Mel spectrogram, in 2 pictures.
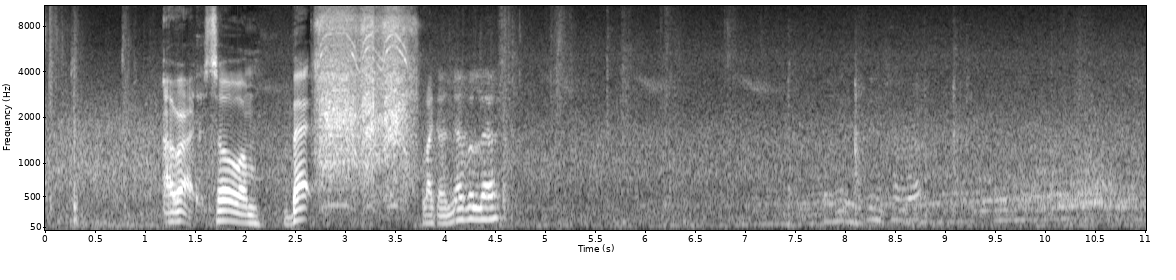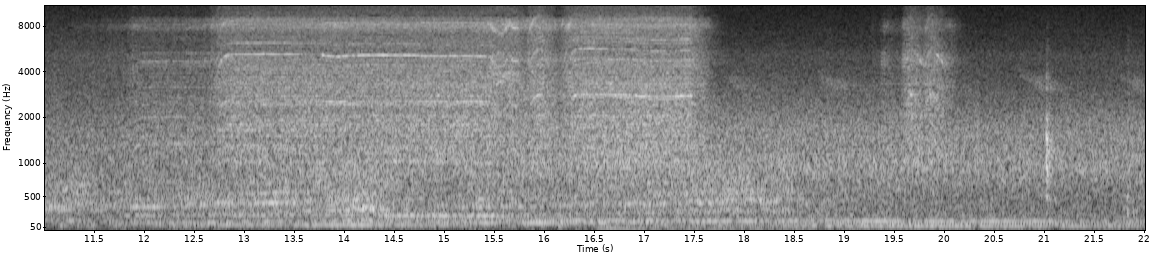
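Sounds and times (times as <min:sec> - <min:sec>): cordless drill boring into wood: 0:02.7 - 0:03.8, 0:11.6 - 0:17.8, 0:19.4 - 0:20.2.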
